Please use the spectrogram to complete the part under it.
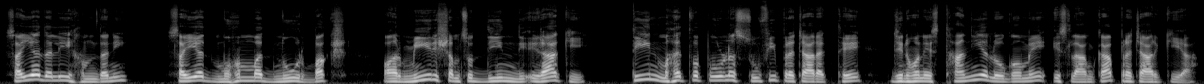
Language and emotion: Hindi, neutral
